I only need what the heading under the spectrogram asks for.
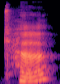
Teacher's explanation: would be aspirated T aspirated like I said it means that there is a puff of air coming out right after pronouncing the letter so T so there is a lot of air coming out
